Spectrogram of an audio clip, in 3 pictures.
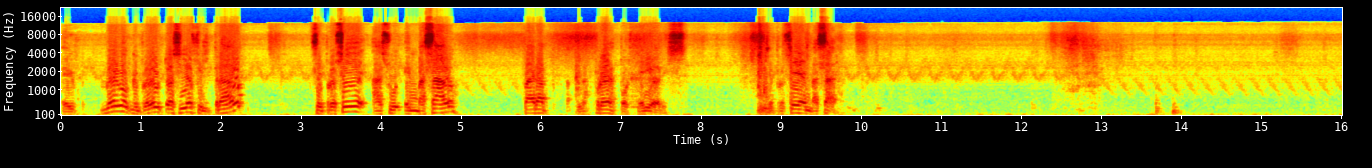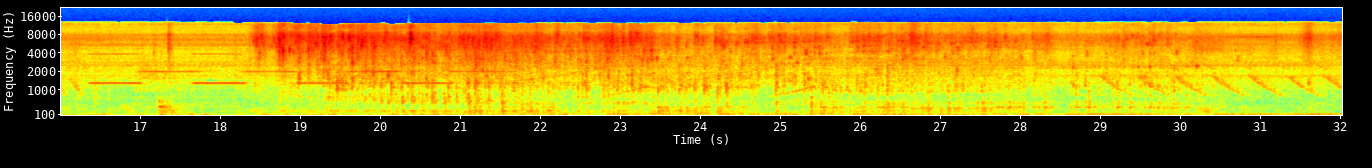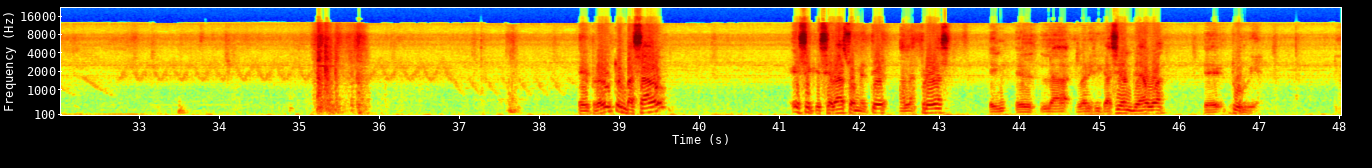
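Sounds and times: alarm siren wailing: 0:00.0 - 0:47.9
two-pitch alternating beeps: 0:09.4 - 0:22.4, 0:28.8 - 0:35.2
liquid pouring into container: 0:18.4 - 0:30.3.

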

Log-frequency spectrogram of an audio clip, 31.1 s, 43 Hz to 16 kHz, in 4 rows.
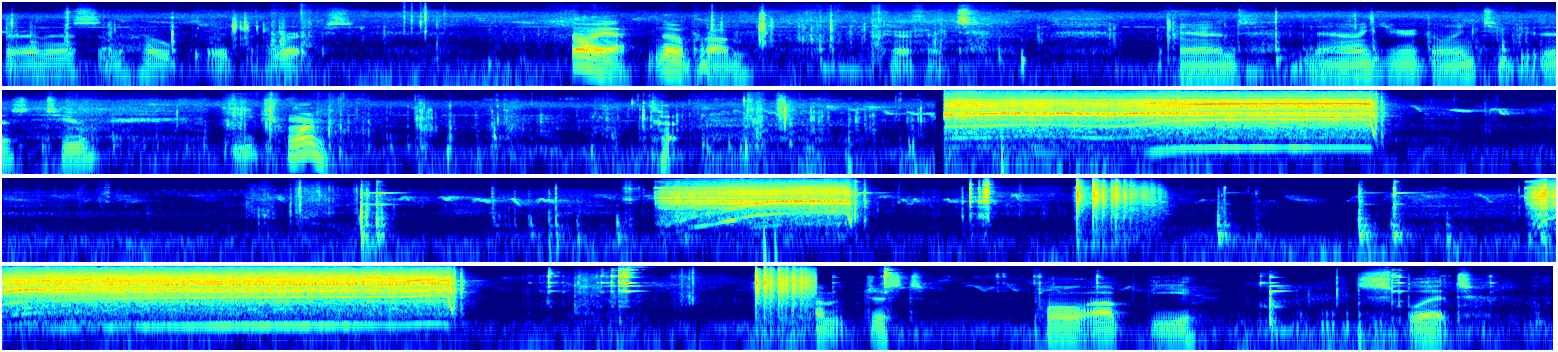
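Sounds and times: cordless drill motor whine: 0:12.4 - 0:14.7, 0:18.8 - 0:19.9, 0:23.2 - 0:25.7
small clicks of screws and bit: 0:18.1 - 0:21.3.

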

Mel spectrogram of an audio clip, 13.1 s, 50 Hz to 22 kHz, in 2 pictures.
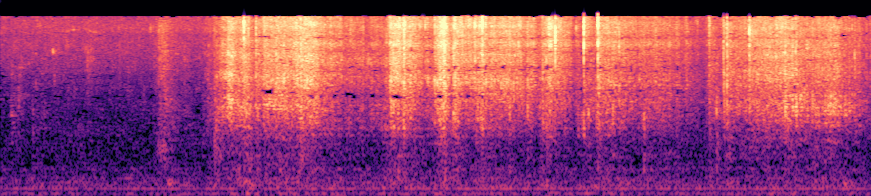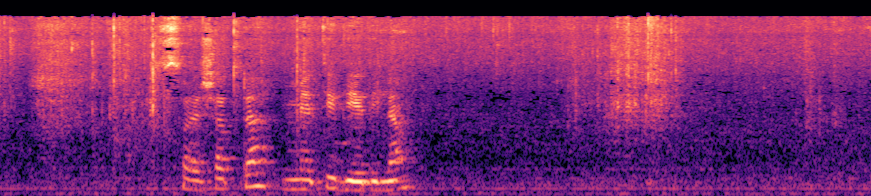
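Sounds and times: onions sizzling in hot oil: 0:01.6 - 0:08.5, 0:10.4 - 0:11.8.

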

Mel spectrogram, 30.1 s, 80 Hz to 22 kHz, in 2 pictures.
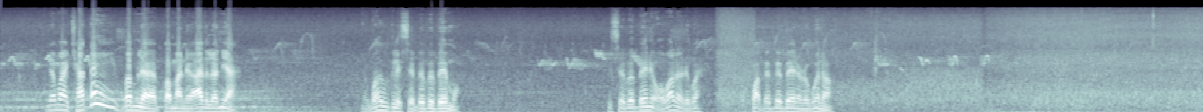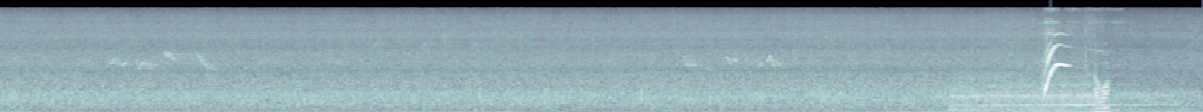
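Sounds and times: creek water rushing over rocks: 0:09.0 - 0:26.9.

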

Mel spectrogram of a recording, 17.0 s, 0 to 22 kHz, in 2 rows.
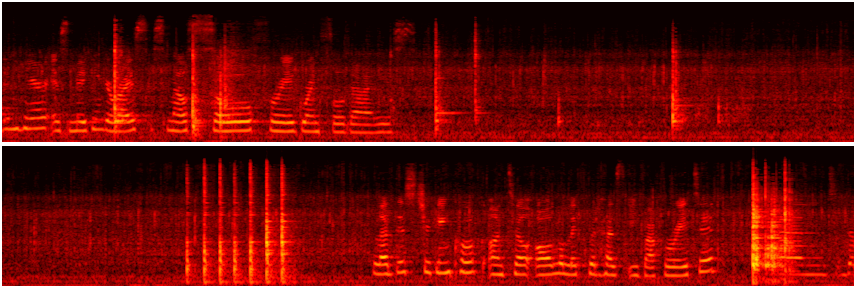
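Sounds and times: chicken sizzling in a frying pan: 0:00.0 - 0:17.0
spatula clacking against pan: 0:10.4 - 0:11.6.

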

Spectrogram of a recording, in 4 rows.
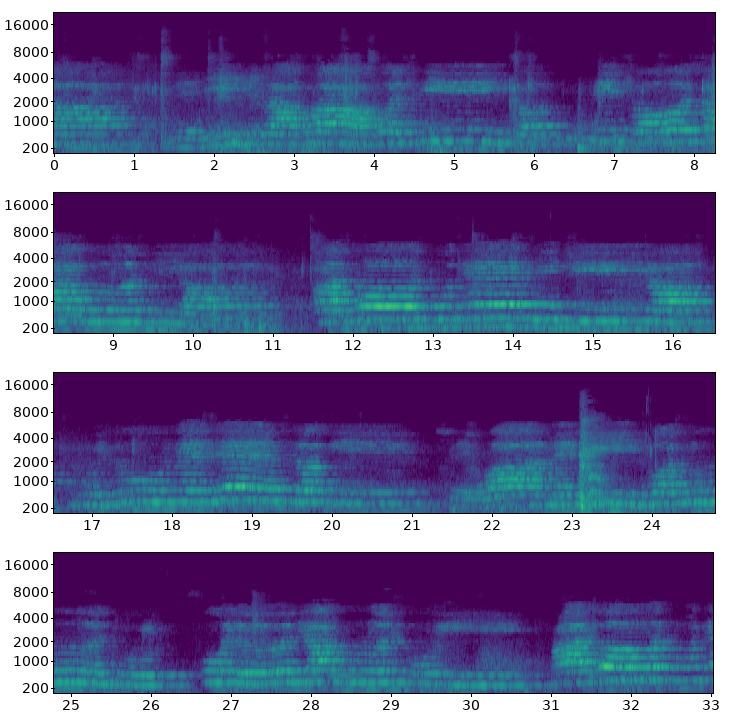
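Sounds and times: voices chanting together: 0:00.0 - 0:26.0.

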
